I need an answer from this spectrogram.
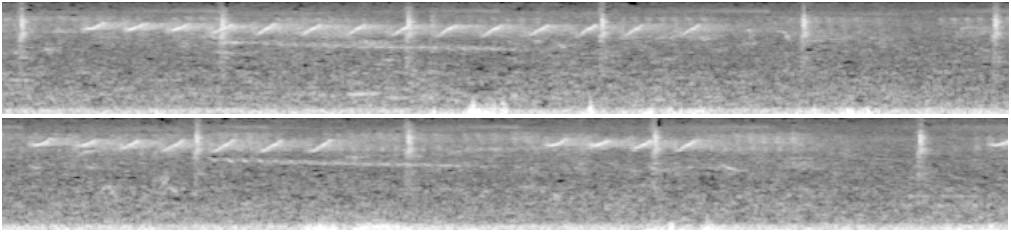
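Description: Bird calling: a rapid run of short high notes, about seven a second, repeated in bursts of one to two seconds four times. Each of the first two bursts is followed by a fainter, drawn-out falling note, all over a low background rumble.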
